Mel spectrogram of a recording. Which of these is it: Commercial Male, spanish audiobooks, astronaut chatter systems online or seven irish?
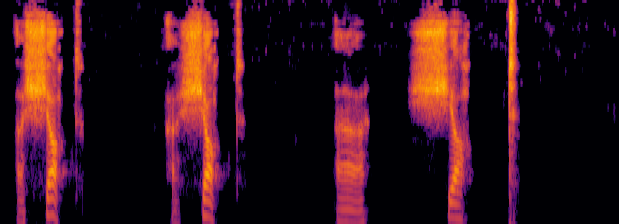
seven irish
